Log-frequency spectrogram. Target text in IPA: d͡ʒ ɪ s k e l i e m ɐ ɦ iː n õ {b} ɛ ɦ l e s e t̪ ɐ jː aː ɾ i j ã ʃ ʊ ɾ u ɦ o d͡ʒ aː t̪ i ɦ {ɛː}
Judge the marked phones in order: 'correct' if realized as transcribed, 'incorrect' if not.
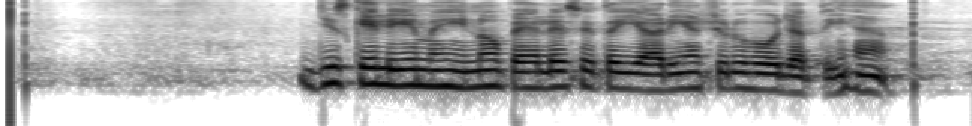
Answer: incorrect, incorrect

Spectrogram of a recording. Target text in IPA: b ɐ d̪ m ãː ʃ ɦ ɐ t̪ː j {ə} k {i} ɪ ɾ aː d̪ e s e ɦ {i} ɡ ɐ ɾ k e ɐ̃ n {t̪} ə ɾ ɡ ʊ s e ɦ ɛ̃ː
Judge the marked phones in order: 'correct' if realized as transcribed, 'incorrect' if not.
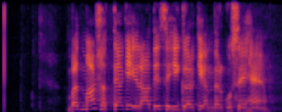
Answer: incorrect, incorrect, correct, incorrect

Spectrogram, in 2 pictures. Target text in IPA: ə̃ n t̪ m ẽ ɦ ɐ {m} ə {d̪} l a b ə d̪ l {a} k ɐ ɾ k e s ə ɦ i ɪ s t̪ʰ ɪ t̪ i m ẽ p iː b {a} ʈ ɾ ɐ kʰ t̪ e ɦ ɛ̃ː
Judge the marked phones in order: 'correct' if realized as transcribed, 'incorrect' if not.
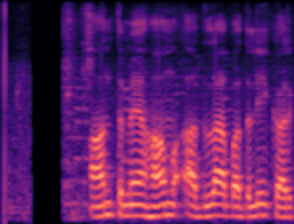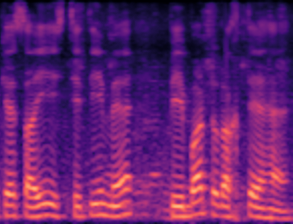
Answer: correct, correct, incorrect, incorrect

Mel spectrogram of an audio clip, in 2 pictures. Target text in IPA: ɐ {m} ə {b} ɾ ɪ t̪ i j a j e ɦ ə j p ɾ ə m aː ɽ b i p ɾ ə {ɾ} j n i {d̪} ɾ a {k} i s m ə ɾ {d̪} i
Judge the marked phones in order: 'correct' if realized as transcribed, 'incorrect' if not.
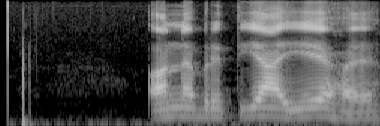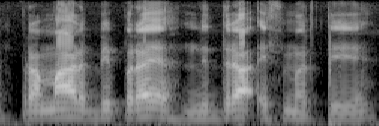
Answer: incorrect, correct, incorrect, correct, incorrect, incorrect

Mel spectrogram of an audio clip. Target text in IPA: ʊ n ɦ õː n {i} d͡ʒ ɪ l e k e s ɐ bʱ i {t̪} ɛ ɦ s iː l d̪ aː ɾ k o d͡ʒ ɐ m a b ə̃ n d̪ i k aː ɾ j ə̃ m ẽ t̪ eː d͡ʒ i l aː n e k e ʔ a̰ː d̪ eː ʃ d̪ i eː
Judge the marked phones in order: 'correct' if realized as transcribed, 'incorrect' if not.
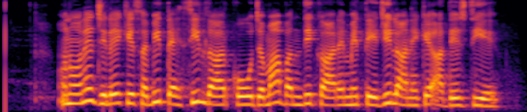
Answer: incorrect, correct

